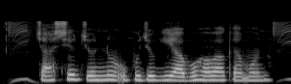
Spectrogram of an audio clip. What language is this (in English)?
Bangla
